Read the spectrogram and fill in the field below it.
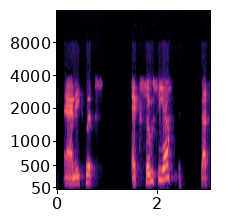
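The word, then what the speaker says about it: Exousia: and um glassfish 8 Milestone 5 and Eclipse exusia that's how you pronounce it 30 Milestone 3 concurrency um provides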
